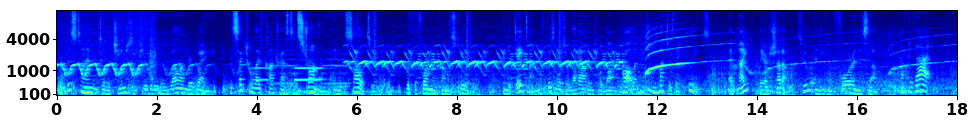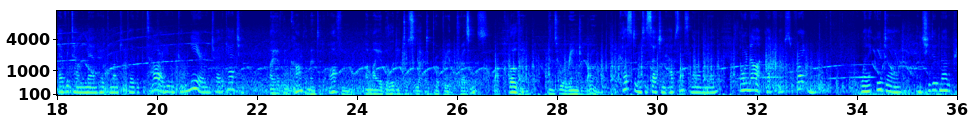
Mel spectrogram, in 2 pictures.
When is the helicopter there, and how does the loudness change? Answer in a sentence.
You can't hear the helicopter here.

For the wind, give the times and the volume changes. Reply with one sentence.
You can hear the wind from 0.0 to 35.9 s, at a steady volume.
